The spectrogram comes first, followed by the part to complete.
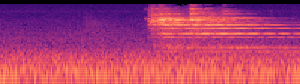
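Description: A small bell struck about two seconds in. Several high tones ring on and slowly fade.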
